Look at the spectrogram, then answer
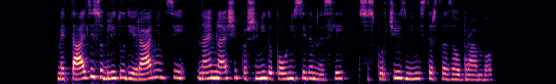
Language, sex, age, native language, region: Slovenian, female, 18-29, Slovenian, Central Slovenia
